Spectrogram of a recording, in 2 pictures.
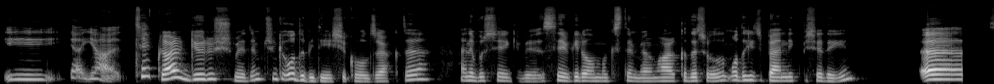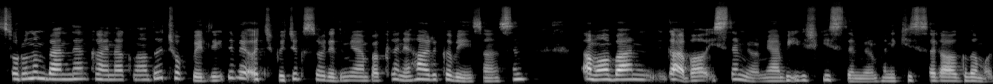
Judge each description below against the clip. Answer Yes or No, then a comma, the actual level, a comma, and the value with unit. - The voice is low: No, high, 190 Hz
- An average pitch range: No, wide, 6.3 semitones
